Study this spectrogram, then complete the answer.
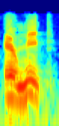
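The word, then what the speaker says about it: Hermite: for a guy named herit who didn't actually pronounce the h but let's pronounce it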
